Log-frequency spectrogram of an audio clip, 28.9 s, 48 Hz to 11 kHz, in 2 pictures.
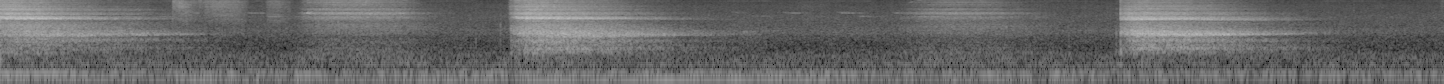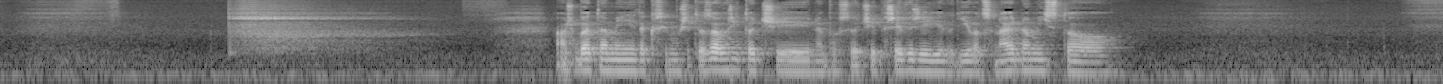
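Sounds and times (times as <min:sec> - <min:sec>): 
deep breaths in through nose, out through mouth: 0:00.0 - 0:13.6, 0:14.4 - 0:20.2, 0:26.2 - 0:28.8
speech: 0:20.0 - 0:25.6.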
